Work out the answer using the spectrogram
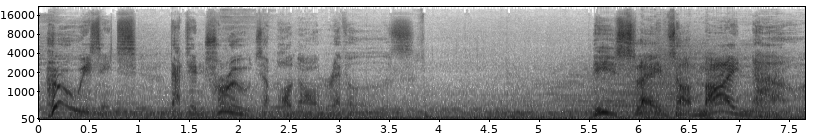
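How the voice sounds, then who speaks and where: An actor playing a menacing, imperious cultist villain in a fantasy video game, gravelly and theatrical. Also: male voice, high voice, exaggerated voice. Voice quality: gravelly, creaking. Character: menacing male cultist villain, servant of a dark god. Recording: loud music behind the voice.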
